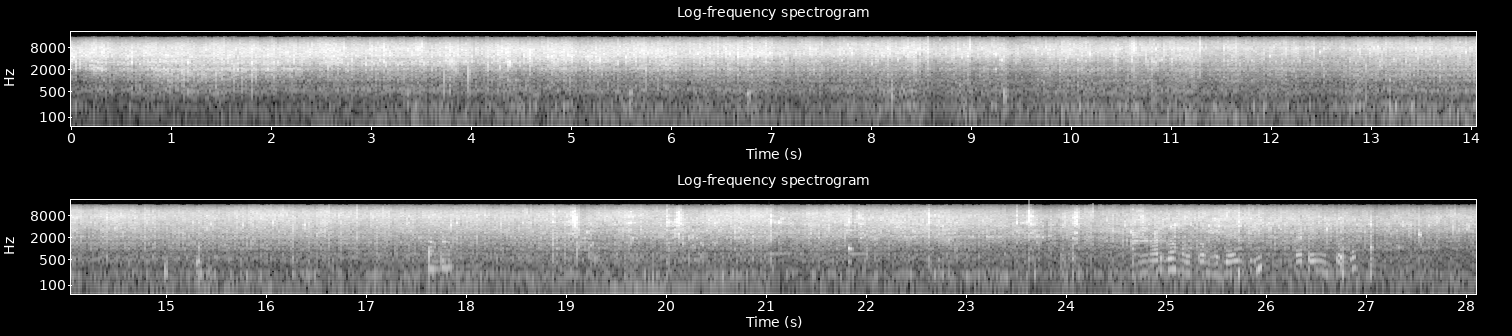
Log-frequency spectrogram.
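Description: Brinjal (eggplant) pieces frying in hot oil in an aluminium kadai: a steady, loud sizzle. From about halfway through, a metal spatula now and then clicks and scrapes against the pan as the pieces are turned.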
